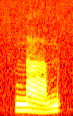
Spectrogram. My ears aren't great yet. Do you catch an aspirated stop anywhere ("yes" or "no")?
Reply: no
